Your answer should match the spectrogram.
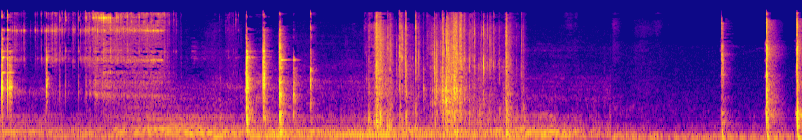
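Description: Chocolate chips poured from a small drinking glass into a square glass bowl, rattling and clinking against the glass, followed by more clinks of glass bowls on a stone counter. Near the end, a few sharp taps of eggs being knocked together.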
